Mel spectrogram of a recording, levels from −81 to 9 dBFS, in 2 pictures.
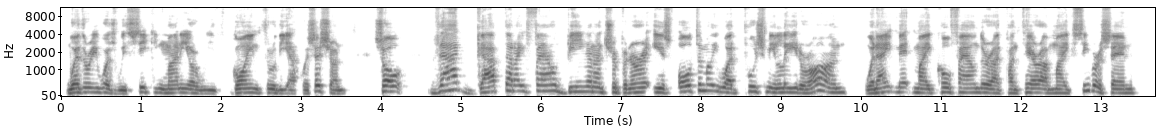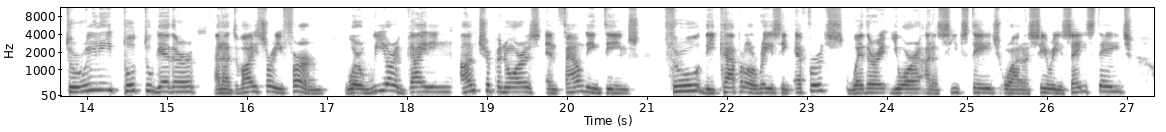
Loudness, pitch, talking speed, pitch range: -26 LUFS, 160 Hz, 155 wpm, 145-190 Hz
